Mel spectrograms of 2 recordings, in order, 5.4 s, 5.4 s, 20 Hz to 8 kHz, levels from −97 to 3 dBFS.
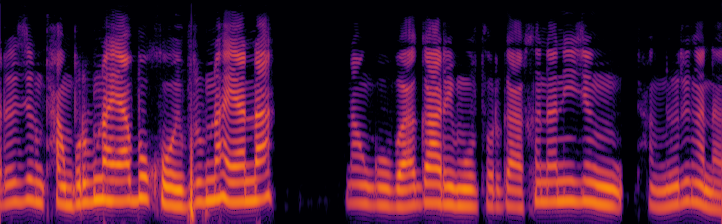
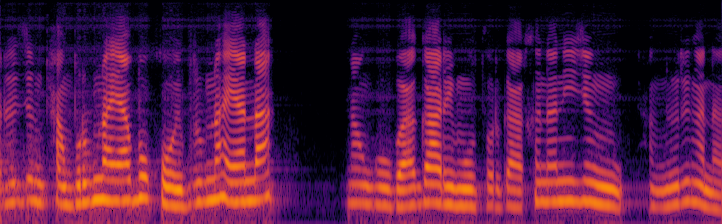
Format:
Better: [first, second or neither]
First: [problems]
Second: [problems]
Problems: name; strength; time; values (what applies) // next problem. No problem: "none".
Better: first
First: none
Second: noise reduction (neural separator model SepFormer DNS4)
